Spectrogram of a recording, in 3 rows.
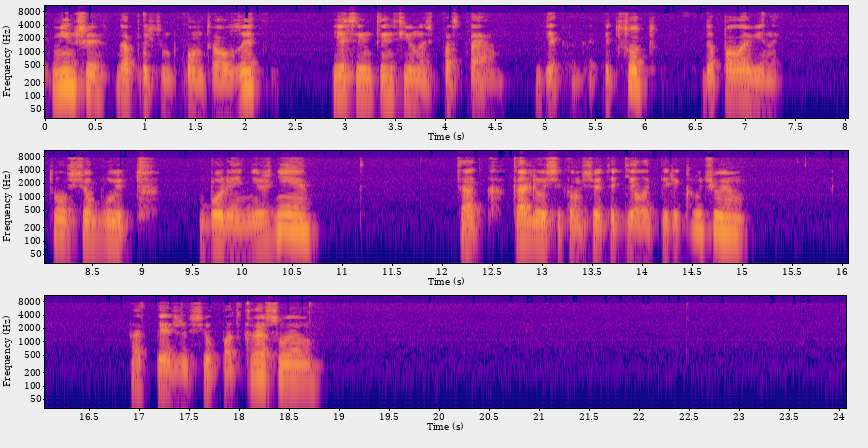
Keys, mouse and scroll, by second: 1.3 ctrl+z, 3.0 click, 7.6 click, 12.3 middle click, 14.5 click, 17.3 middle click, 19.1 click, 22.8 middle click.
